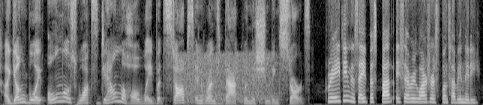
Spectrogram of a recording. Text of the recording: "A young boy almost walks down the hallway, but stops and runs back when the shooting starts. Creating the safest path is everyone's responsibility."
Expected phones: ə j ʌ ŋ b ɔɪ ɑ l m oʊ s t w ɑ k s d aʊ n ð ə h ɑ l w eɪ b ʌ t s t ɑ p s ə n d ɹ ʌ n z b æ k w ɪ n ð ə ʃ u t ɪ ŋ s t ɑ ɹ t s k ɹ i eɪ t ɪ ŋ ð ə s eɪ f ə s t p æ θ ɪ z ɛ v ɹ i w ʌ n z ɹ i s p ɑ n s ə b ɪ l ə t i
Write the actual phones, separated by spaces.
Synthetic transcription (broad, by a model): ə j ʌ ŋ b ɔɪ ɑ l m oʊ s t w ɑ k s d aʊ n ð ə h ɑ l w eɪ b ʌ t s t ɑ p s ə n ɹ ʌ n z b æ k w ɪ n ð ə ʃ u t ɪ ŋ s t ɑ ɹ t s k ɹ i eɪ t ɪ ŋ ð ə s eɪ p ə s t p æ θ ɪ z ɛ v ɹ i w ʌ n s ɹ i s p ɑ n s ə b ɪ l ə t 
